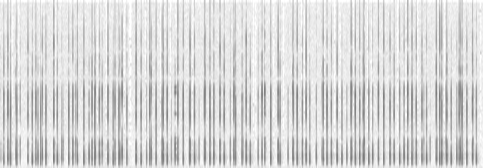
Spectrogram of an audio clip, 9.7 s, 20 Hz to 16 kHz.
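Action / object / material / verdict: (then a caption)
tap / smartphone, glass and plastic body / glass, plastic / none. A black smartphone with a glass and plastic body is held in both hands close to the microphone and tapped quickly with the fingernails. About 83 sharp, dry clicks follow in a fast, steady patter over nearly ten seconds. Each click is bright and midrange, with almost no ring or low end.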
